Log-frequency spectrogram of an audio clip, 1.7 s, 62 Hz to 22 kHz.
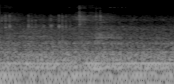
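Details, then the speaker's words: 1996 Honda Civic EK hatchback, freshly swapped JDM B20B non-VTEC with Integra GSR 5-speed manual, idling after a drive: low, even hum riding under the engine note, which the owner calls the input shaft gremlin and may fix with a new input shaft bearing; input shaft bearing hum. "You hear the uh input shaft? See how I just see how it's doing right now. That's the gremlin."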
